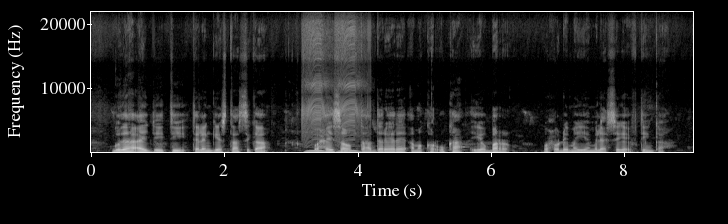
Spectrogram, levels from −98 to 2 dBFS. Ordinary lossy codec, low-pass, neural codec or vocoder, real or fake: none; none; none; real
